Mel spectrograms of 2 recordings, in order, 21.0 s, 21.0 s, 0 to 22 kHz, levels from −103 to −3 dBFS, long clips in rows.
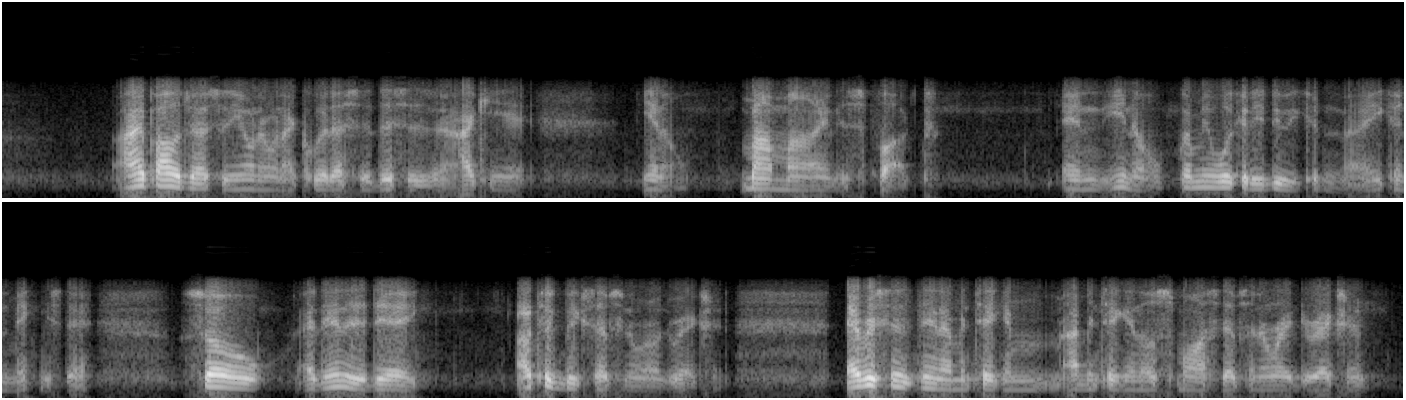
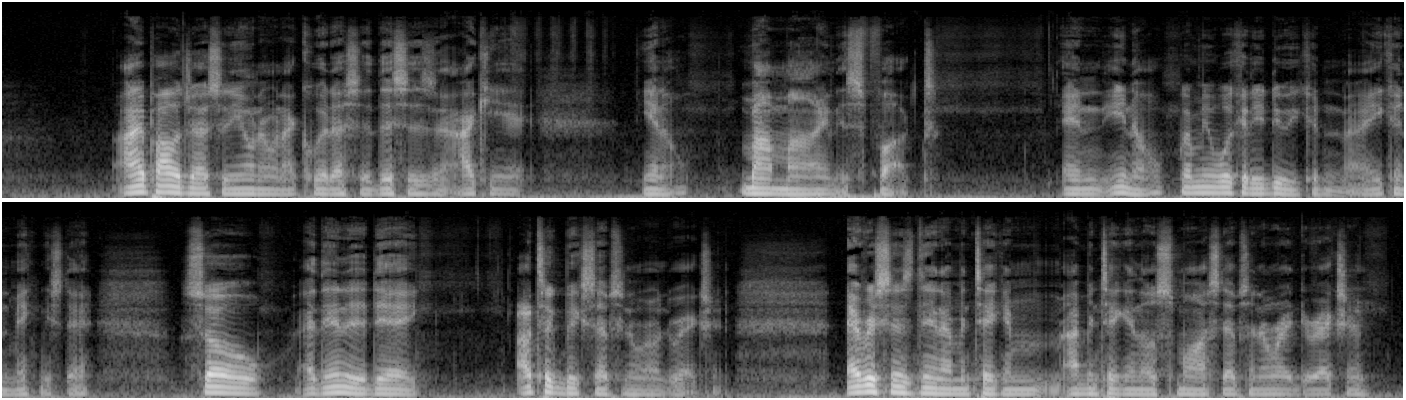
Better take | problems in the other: second | phone-call audio; poor line

